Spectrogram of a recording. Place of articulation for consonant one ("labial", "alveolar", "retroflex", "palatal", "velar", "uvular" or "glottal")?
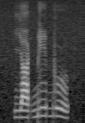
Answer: palatal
